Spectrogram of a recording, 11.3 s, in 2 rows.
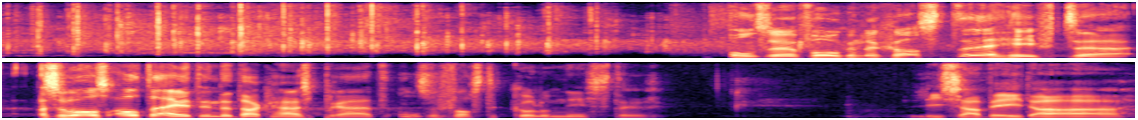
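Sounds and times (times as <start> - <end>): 
audience applause: 0.0 - 5.2
speech: 3.5 - 9.0, 10.2 - 11.3.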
